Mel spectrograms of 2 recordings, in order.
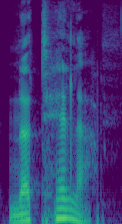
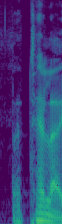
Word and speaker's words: Natella: Eines Italieners mit dem Namen Andrea Natella. Natella, ich habe das so schön italienisch ausgesprochen. Andrea Natella, natürlich. – Natella. – Natella. Genau. Die Nutella nur mit A quasi. Und U, also ohne U mit A.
